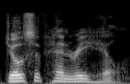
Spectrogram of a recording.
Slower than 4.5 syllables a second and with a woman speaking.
No: 4.1 syllables/s; male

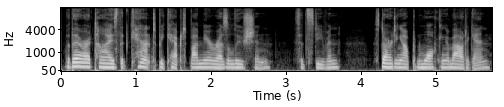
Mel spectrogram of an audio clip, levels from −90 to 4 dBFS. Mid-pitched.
Yes: medium, 155 Hz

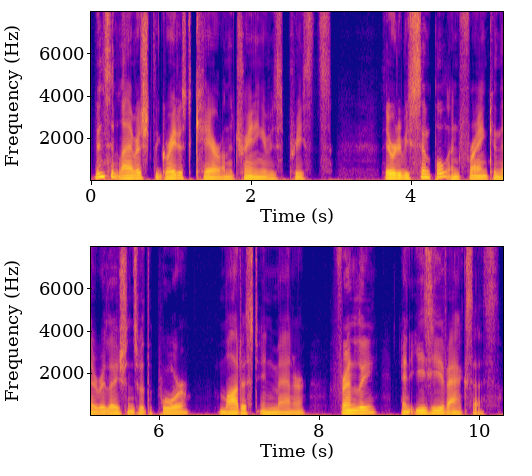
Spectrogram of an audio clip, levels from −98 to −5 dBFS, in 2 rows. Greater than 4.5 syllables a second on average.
Yes: 5.3 syllables/s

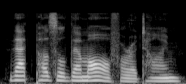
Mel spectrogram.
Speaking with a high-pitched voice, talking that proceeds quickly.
No: medium, 165 Hz; fast, 225 wpm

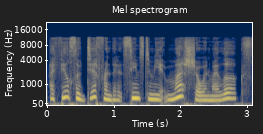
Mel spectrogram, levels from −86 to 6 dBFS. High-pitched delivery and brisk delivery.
Yes: high, 220 Hz; fast, 295 wpm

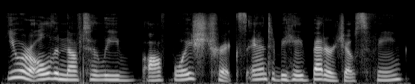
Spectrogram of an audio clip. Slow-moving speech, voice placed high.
No: average, 200 wpm; high, 215 Hz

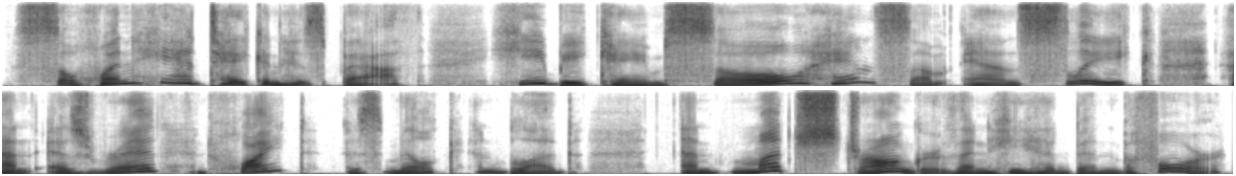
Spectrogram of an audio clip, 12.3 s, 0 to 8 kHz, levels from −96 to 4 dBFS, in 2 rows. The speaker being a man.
No: female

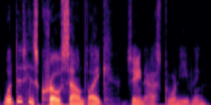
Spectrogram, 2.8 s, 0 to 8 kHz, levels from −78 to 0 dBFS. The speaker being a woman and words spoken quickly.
No: male; fast, 210 wpm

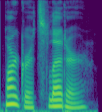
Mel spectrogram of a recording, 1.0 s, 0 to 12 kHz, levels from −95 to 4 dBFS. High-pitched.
No: medium, 180 Hz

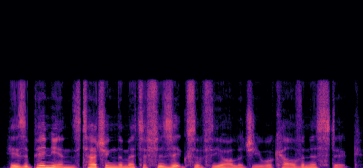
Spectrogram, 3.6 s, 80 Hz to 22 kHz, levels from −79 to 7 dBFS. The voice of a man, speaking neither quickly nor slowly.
Yes: male; average, 150 wpm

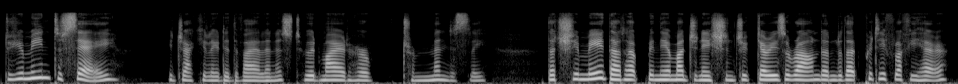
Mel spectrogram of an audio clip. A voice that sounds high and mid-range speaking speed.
Yes: high, 205 Hz; average, 175 wpm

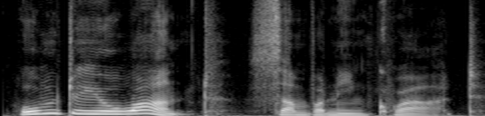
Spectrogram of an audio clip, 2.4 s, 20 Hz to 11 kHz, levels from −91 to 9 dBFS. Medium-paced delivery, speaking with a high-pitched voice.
Yes: average, 150 wpm; high, 200 Hz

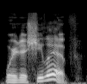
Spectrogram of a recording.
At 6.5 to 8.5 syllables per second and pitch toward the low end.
Yes: 6.7 syllables/s; low, 130 Hz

